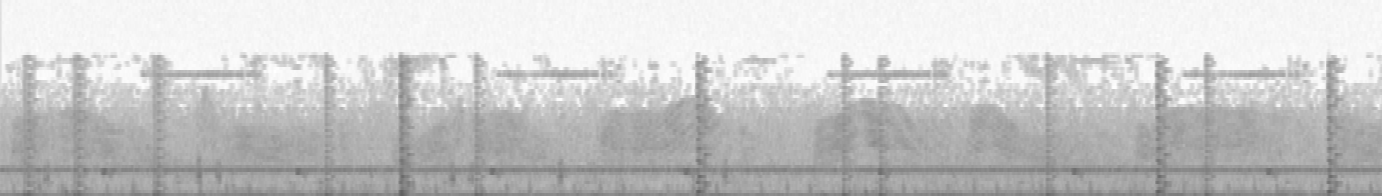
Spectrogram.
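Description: Short electronic menu blips sound now and then.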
